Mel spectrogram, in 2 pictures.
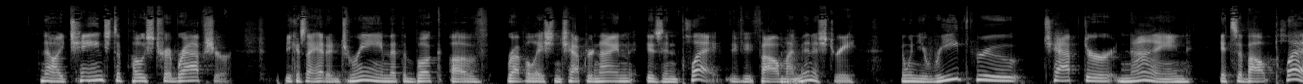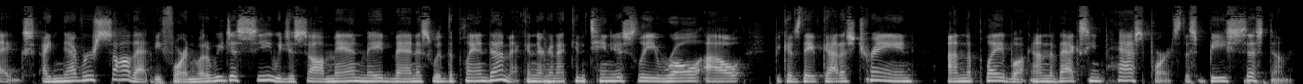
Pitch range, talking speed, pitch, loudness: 135-165 Hz, 175 wpm, 145 Hz, -22 LUFS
